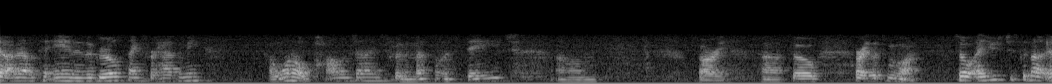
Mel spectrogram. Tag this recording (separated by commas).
Speech, inside a small room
